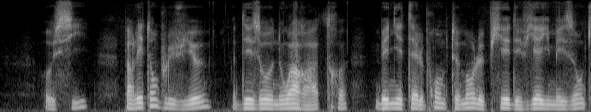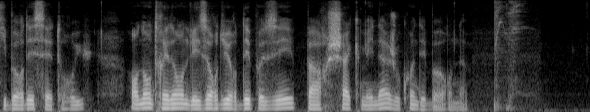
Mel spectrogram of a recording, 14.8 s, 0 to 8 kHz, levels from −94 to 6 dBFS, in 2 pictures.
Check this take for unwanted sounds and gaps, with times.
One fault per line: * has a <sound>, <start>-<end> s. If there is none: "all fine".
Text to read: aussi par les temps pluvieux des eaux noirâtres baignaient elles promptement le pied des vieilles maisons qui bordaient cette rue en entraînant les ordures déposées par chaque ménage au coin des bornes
* has a thud, 13.6-14.1 s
